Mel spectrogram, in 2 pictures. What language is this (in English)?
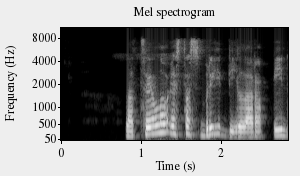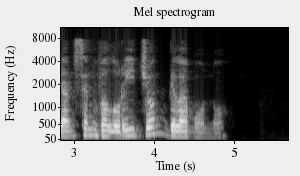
Esperanto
